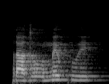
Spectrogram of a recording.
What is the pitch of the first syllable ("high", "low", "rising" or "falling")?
low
